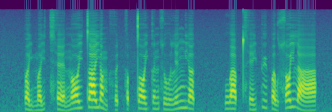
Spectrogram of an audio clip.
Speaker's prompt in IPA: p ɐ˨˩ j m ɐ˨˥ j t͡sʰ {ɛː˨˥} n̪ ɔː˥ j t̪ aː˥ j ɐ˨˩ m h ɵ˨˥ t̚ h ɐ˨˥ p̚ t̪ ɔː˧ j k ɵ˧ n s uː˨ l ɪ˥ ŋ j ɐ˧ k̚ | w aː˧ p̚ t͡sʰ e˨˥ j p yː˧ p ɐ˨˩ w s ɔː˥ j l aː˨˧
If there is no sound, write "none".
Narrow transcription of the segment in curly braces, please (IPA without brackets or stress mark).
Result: ɛː˨˩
